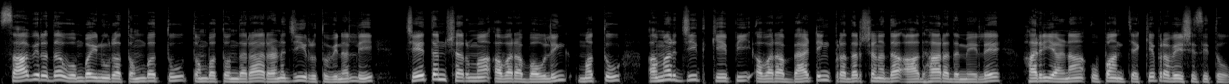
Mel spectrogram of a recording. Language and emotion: Kannada, neutral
